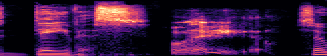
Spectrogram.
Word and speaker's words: Daviess: to let you know even though it's spelled d-a-v-i-e-s-s it's davis oh there you go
